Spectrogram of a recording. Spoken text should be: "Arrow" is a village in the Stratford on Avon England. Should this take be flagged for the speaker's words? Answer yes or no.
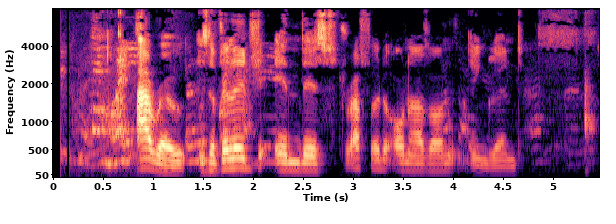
no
